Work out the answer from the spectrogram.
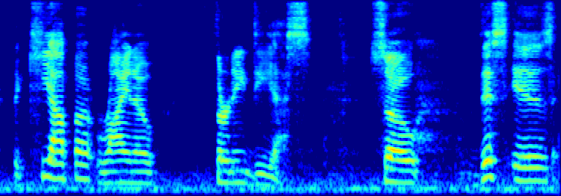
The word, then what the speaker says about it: Chiappa: Okay, so today we are looking at the Chiappa, pronounced Chiappa, this is Italian, the Chiappa Rhino 30DS.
